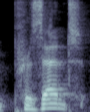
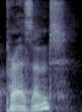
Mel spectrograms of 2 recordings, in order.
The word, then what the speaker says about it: present: presence of somebody uh you present a present with that Switcheroo on the emphasis on the different syllables and so it that's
